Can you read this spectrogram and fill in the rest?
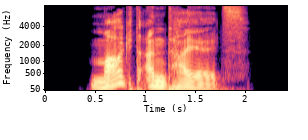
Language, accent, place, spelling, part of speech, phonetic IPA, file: German, Germany, Berlin, Marktanteils, noun, [ˈmaʁktʔanˌtaɪ̯ls], De-Marktanteils.ogg
- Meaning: genitive singular of Marktanteil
